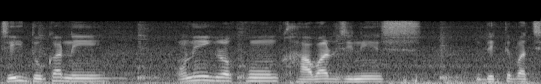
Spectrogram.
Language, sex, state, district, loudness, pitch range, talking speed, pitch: Bengali, male, West Bengal, North 24 Parganas, -16 LUFS, 125-155 Hz, 75 wpm, 140 Hz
